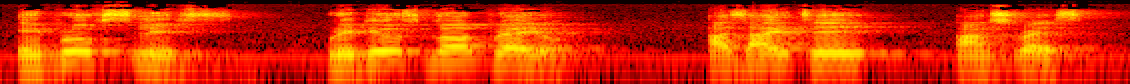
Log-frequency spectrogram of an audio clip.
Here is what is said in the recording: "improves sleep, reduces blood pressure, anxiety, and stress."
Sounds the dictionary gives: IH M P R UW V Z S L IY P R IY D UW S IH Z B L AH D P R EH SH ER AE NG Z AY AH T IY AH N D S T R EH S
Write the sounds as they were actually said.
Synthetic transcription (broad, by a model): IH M P R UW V S L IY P R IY D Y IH S B L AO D P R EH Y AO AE Z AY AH T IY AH N S T R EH S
